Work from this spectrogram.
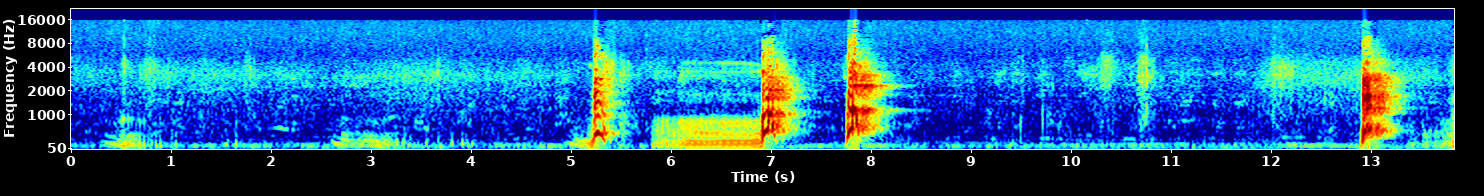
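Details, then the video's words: Bonnie, a pet Samoyed, talking and playing: sharp barks spaced a few seconds apart and a drawn-out harmonic yowling vocalization in the middle, with a person's low coaxing voice between them. "Bonnie the Samoyed - Takling and playing"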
